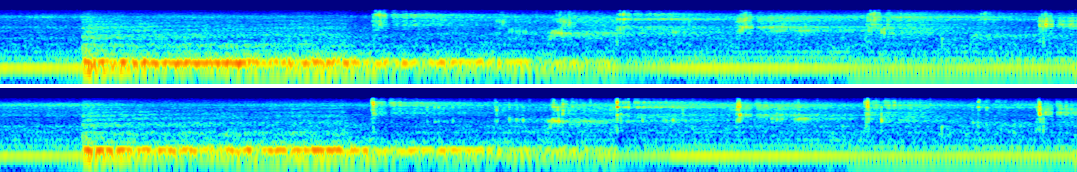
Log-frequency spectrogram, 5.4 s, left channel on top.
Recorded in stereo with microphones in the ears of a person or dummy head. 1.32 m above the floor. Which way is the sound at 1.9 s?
80° right.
